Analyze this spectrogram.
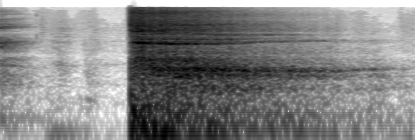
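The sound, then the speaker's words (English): A deep breath taken as a lung-strengthening exercise by someone with severe heart leaks: one loud, sudden, rushing exhale that starts after a brief quiet moment and gradually fades over about a second and a half. “So I take deep breaths every so often, like,”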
